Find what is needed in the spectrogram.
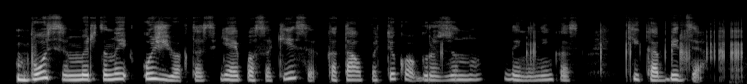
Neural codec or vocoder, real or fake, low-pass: vocoder, 44.1 kHz, 128 mel bands, Pupu-Vocoder; fake; 10.8 kHz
